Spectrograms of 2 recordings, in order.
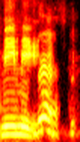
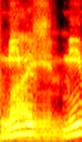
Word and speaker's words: meme: It's actually pronounced Mimi. Mimi? Yeah, Mimi. Yeah, it is Mimi. You're meme is what like old people like you would say.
